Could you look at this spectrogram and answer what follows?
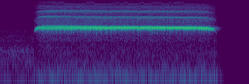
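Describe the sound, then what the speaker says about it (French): A single high, steady whistle blast sounds loud and close, holding one shrill pitch for under three seconds before cutting off; no low boat horn is evident. "Un sifflet a un son aigu, tandis qu'un bateau produit un son grave."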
